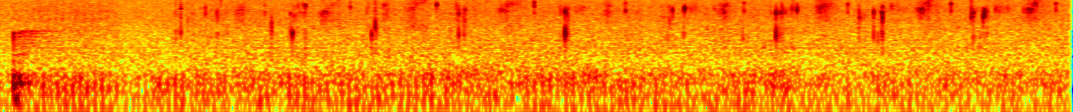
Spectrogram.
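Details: Domestic cat purring close up, a continuous low, even rumble throughout, with scattered faint high clicks and ticks above it.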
